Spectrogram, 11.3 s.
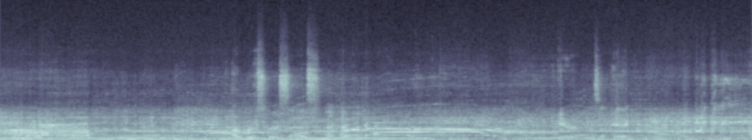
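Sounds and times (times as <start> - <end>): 
cow mooing: 0.0 - 7.1
laughter: 2.9 - 11.2
speech: 3.7 - 6.2, 8.9 - 10.4.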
